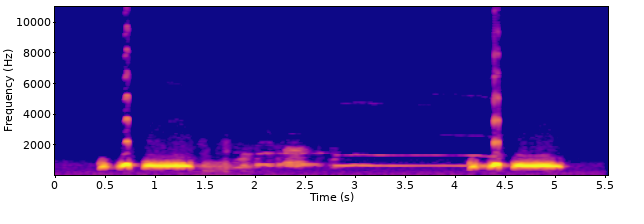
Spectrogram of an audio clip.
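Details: Decoy spotted dove on a perch in rapid 'thúc gù' cooing: two three-part phrases, each a double note and a long coo, separated by faint, softer, drawn-out cooing tones.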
